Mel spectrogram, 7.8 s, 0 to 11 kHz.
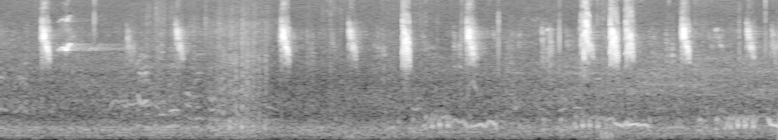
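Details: Chattering of sparrows at a Tenmangu shrine in Japan on 22 May 2019: irregular bright chirps, some in quick pairs, over a low, soft cooing murmur in the background.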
